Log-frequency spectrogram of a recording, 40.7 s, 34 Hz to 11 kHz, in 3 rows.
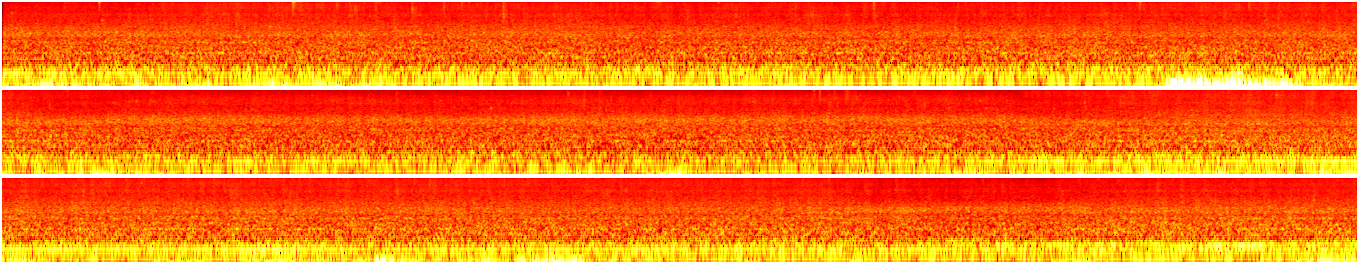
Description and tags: Heavy Rain 03
Heavy rain atmosphere. Please note that the stereo image shifts for some reason throughout this recording, but there should be enough to create a loop.
atmos, atmosphere, drip, dripping, field-recording, flood, heavy, rain, raining, splash, splashing, water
